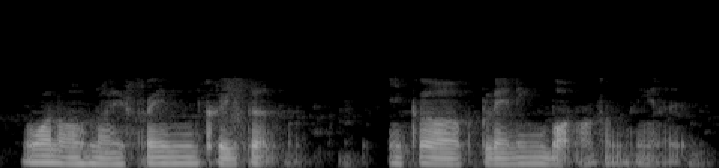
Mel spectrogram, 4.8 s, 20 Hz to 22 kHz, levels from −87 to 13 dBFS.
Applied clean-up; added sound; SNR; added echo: none; none; none; none.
